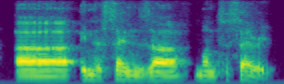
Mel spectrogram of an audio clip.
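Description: A man speaks in a British accent at a fairly low pitch. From UK. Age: 50s. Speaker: former prisoner, true crime writer. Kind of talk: casual chat. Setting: video call.

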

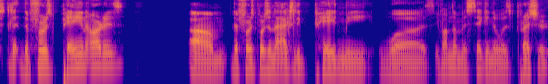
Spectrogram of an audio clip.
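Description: A man with an American accent has a plain, everyday voice and ordinary pitch variation. The recording is very clean, with a silent background. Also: medium pitch for a man. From Colombia, then Bridgeport, Connecticut from age eleven. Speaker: music video director. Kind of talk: casual interview chat. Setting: studio.

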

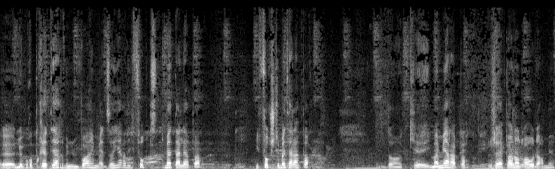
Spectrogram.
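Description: Very fast yet broken by long, frequent pauses, a man's high-pitched voice carries lively intonation over noticeable background noise. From Quebec, Montreal. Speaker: entrepreneur and author. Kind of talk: interview. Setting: hotel lobby.

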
